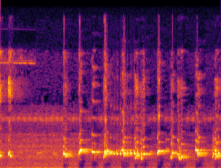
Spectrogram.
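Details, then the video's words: Yellow-vented bulbul ropel song for tutoring lazy caged birds; a low rumble fills the first second, then quick warbled and chattered notes burst out in rapid succession. "BURUNG TRUCUKAN ROPEL PANJANG||AMPUH UNTUK MASTERAN TRUCUKAN MALAS BUNYI"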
